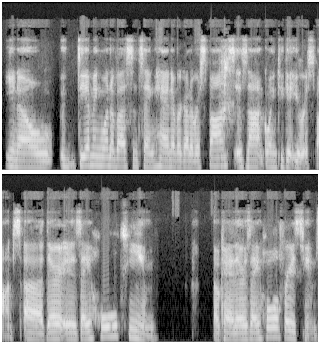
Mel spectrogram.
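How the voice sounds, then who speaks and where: A woman's voice: on the low side, a little mellow, dry recording, rough recording. Drawling, teasing woman host. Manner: teasing, emphatic, drawn-out phrasing. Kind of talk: casual online audio chat.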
